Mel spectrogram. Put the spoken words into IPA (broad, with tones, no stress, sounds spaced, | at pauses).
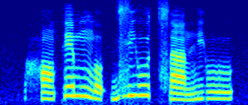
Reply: h ɔ̃˨˩ k e˦ m ŋ o˨ ʔ d͡z j u˦ t͡s ã˨˩ n̪ j u˧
